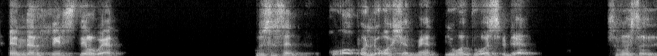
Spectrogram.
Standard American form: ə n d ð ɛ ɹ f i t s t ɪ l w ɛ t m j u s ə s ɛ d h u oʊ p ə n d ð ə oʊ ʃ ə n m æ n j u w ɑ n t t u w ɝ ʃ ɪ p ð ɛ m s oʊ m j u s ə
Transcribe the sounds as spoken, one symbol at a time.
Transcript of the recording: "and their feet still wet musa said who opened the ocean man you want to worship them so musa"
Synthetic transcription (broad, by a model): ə n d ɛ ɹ f i t s t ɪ l w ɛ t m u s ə s ɛ d h u oʊ p ə n d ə oʊ ʃ ə n m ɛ n j u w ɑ n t t u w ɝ s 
